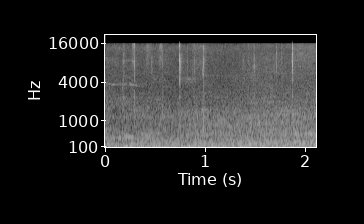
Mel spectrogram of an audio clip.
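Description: Typing on a computer keyboard: several separate key clicks over a steady low background hum.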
